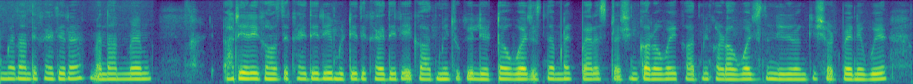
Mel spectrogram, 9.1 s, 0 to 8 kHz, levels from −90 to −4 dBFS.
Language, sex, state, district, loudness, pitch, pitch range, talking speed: Hindi, female, Maharashtra, Aurangabad, -17 LUFS, 195 Hz, 190-200 Hz, 270 wpm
